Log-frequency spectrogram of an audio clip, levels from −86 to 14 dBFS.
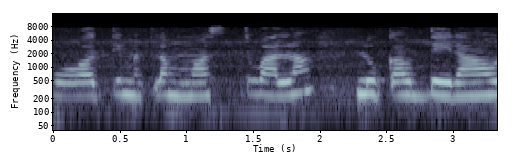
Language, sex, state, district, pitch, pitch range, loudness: Hindi, female, Bihar, East Champaran, 240 Hz, 230-245 Hz, -23 LUFS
